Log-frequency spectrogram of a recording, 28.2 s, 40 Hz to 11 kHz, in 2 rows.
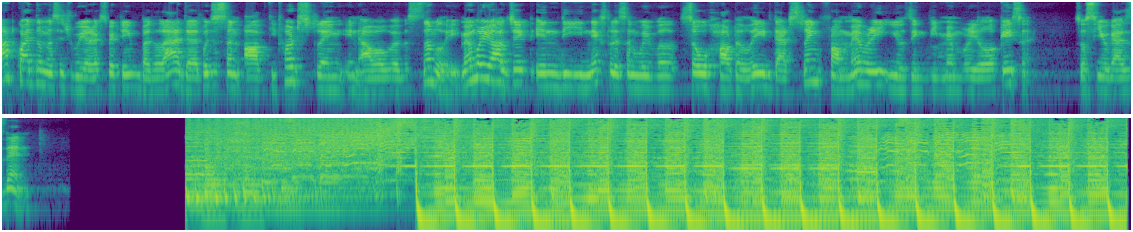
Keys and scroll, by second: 7.0 Return.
